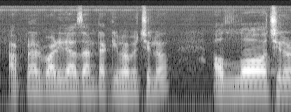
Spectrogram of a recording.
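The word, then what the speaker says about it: الله: তো কি বলছিলাম যে আল্লাহর লামের পূর্বে আল্লাহ লামের আগে যদি জবার অথবা পেশ থাকে তাহলে আল্লাহর লামটাকে মোটাভাবে উচ্চারণ করতে হয়। যেমন আল্লাহ। আর যদি পেশ থাকে তাহলে সেক্ষেত্রে পেশটাকেও মোটা করে উচ্চারণ করতে হয়।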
